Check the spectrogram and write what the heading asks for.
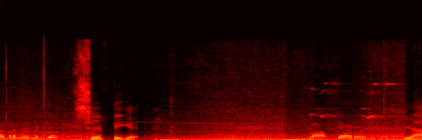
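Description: Low, steady rumble of motor vehicle engines, with people talking over it in short bursts.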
